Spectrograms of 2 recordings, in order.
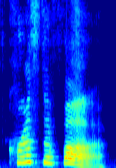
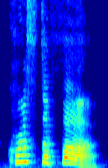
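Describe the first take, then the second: The two takes are said the same way.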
